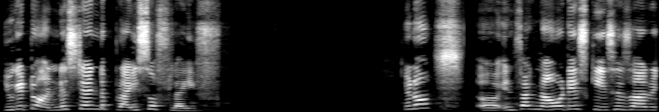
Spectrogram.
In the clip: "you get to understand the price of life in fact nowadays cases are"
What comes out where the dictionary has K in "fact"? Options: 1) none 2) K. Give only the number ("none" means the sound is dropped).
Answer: 2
